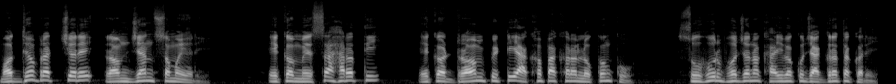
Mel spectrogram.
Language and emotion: Odia, neutral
